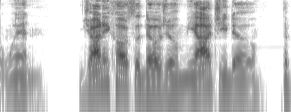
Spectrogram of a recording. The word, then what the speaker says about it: Miyagi-Do: Johnny calls the dojo Miyagi-Do, the pronunciation that Daniel had to correct the announcer on in the finals of the 1984 All Valley.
